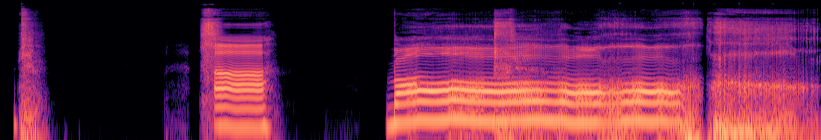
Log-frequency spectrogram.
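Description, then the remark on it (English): Someone does a vocal impression of a partner's gurgling snore: a short breathy burst, a brief groan, then a long wobbling, throaty rumble ending in a rough, noisy rasp. Loud, with no words. “It's a mix of a train rolling on ice, coughing, gurgling, mouthwash.”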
